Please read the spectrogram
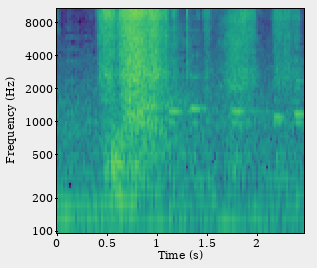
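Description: Hand can opener cutting into the metal lid of a surströmming tin: a single rasping scrape, under a second long, about half a second in, over background music.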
